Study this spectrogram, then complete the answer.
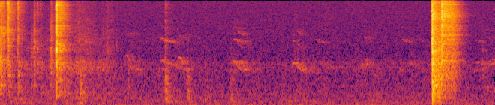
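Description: A Reximex Myth air rifle fires a pellet, giving a sharp, crisp crack near the start and another near the end, with faint clicks and handling sounds in the quiet between.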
